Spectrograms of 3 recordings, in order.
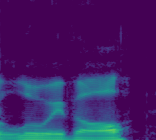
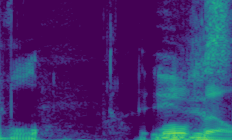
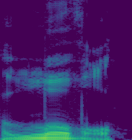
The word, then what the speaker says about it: Louisville: design in well looko I'm a northerner so I pronounce it Louisville uh but I know it's supposed to be pronounced lville or something like that anyway lville you just just round it off Lille Lille okay I'll try I'll work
